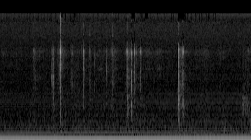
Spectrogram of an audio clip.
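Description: Code being typed on a computer keyboard in quick, irregular bursts of light clicks, near and fairly quiet over a steady low electrical hum.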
